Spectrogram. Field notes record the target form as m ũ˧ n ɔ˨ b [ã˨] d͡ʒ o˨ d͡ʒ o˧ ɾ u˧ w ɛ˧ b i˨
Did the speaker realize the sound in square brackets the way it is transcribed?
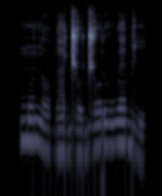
no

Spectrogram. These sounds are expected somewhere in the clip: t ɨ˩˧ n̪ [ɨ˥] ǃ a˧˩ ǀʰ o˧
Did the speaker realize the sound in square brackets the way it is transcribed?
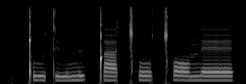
no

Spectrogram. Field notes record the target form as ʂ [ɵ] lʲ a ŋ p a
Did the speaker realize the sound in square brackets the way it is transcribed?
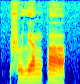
yes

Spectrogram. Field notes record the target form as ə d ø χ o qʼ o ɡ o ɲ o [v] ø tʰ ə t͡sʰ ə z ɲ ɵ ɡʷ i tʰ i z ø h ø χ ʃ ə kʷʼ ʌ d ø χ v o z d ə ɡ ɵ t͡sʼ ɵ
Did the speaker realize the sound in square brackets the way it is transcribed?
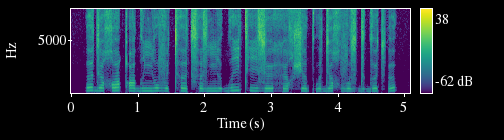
yes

